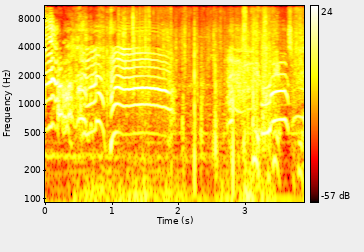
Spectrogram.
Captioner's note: woman crying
